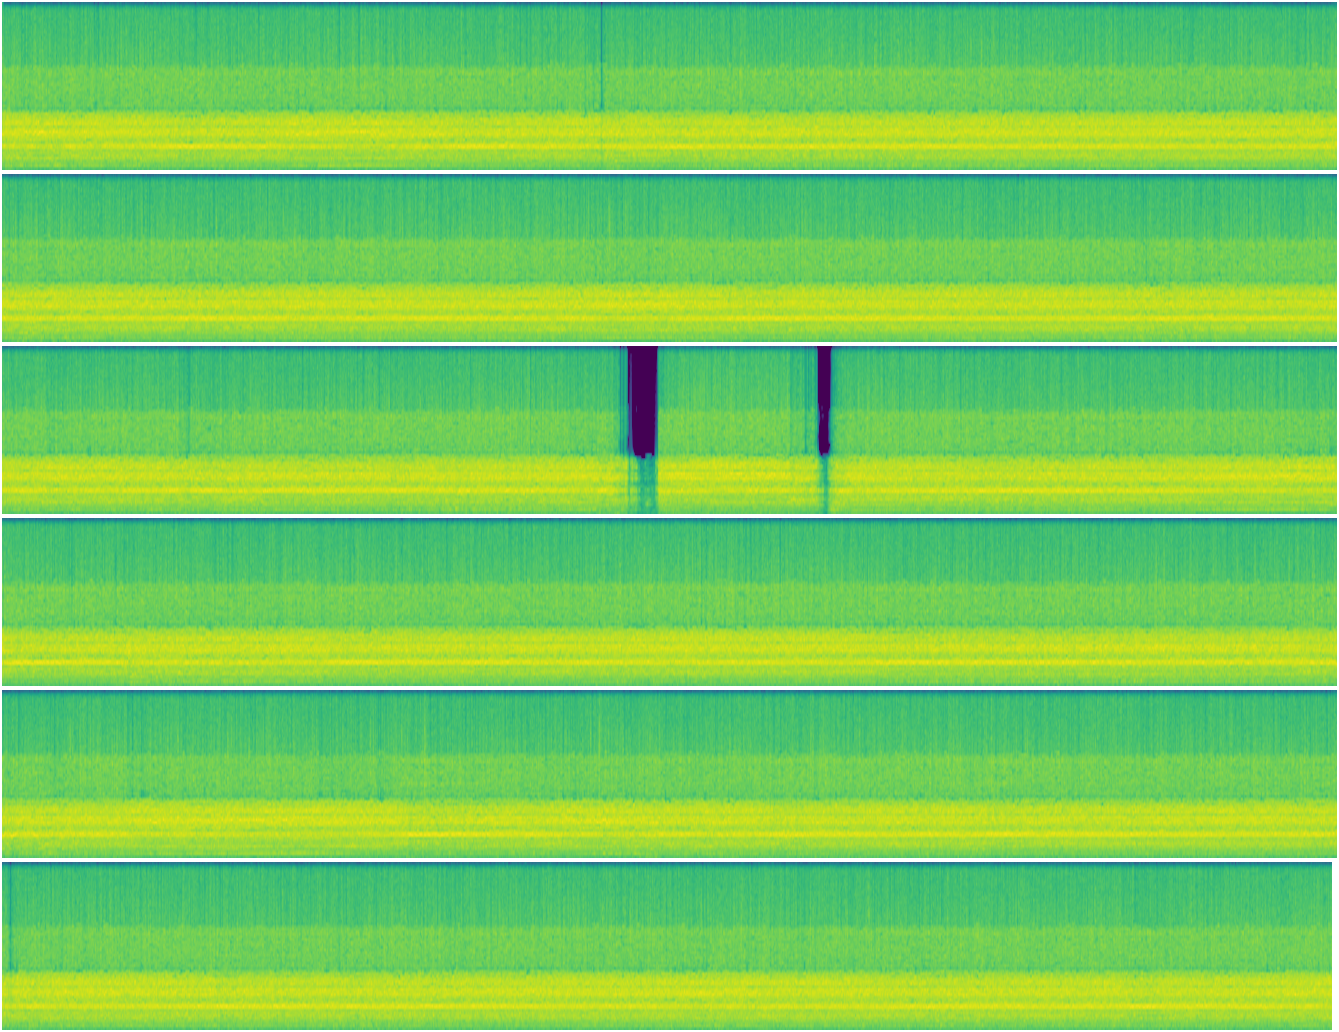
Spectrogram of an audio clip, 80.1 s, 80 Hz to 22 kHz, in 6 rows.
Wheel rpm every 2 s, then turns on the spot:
230, 220, 230, 210, 230, 230, 230, 230, 230, 230, 220, 240, 230, 230, 220, 220, 180, 160, 220, 230, 220, 230, 230, 230, 220, 210, 220, 220, 230, 220, 230, 230, 230, 230, 230, 230, 230, 230, 230, 230.
none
